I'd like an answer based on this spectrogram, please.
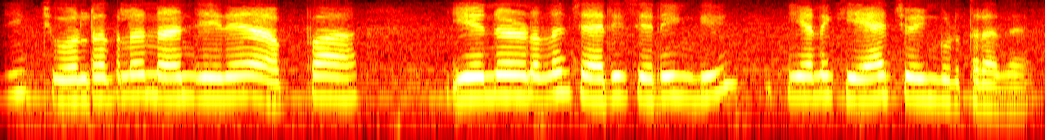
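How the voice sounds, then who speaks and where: Woman, high voice, fast talk, teasing older sister, faint background noise. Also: steady tone, poor audio. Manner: quick, teasing, bossy older-sister banter. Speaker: elder sister. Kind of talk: amateur web drama acting.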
